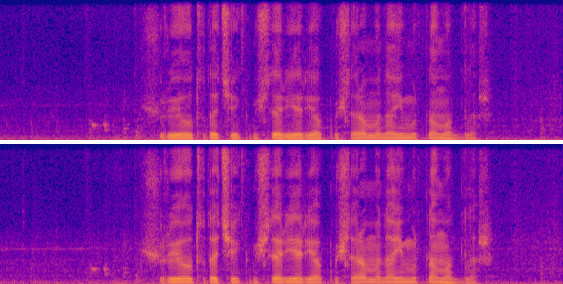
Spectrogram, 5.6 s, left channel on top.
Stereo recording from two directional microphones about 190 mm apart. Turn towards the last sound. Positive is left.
turn(degrees=10)  # may be behind; listen again after turning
